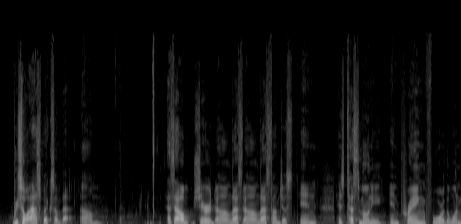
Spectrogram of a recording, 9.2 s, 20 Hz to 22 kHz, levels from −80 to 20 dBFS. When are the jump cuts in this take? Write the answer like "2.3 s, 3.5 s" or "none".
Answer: 1.5 s, 4.8 s, 6.7 s

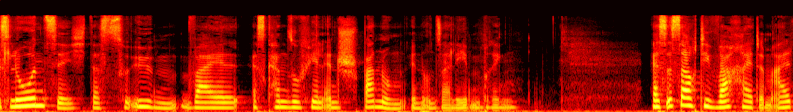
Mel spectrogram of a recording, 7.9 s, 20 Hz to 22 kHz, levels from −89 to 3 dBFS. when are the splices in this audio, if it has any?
none

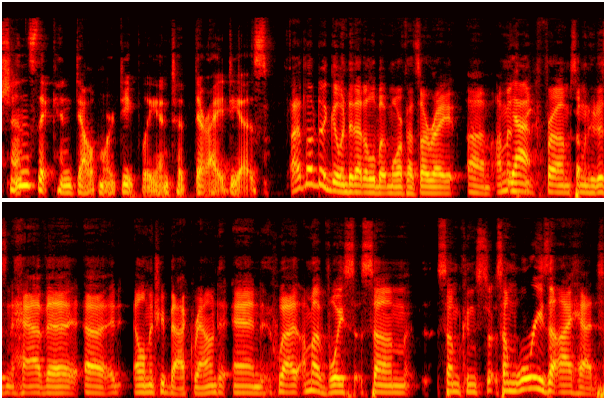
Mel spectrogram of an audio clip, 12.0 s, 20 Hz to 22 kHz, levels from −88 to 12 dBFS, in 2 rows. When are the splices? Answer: 1.8 s

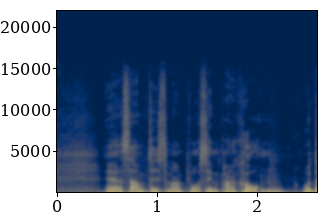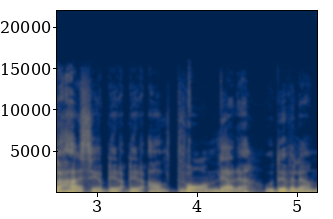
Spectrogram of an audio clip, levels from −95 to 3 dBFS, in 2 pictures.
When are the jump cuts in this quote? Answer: 1.3 s, 2.4 s, 2.8 s, 3.3 s

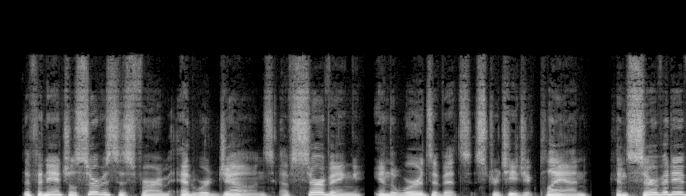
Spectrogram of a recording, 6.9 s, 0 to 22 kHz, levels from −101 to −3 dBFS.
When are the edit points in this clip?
2.8 s

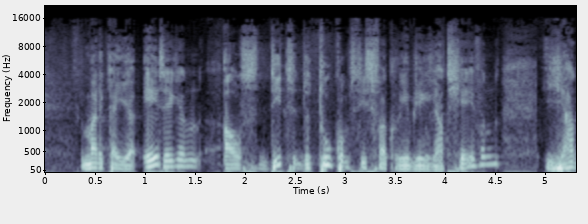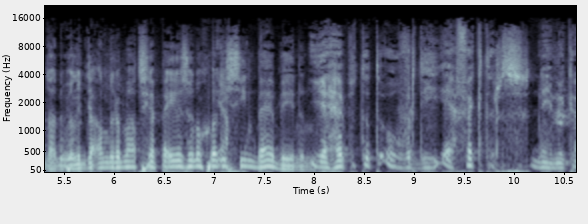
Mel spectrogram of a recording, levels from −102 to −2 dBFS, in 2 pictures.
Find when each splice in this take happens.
1.1 s, 3.4 s, 4.9 s

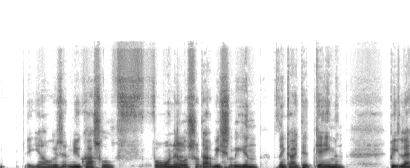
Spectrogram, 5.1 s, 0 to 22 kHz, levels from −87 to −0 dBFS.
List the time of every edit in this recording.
2.5 s, 3.9 s

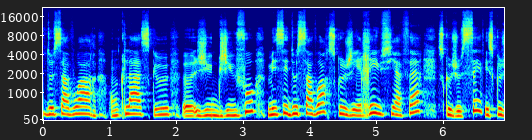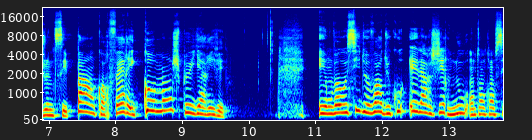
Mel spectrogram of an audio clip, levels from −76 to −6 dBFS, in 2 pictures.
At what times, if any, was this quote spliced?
2.5 s, 6.6 s

